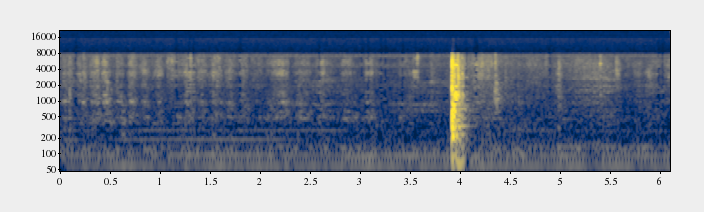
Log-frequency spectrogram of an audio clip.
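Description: Faint rubbing of a hand pressing glued paper flat on a cutting mat, with one sharp knock just under four seconds in.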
